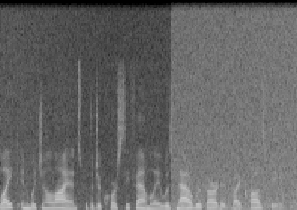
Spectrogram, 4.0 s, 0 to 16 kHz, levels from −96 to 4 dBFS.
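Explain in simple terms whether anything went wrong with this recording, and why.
Nothing went wrong in how this speech was captured or played back; the background noise of the room sits well beneath the talking and grows noticeably louder from about two and a half seconds in, but that comes from the room itself, not from any equipment problem.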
